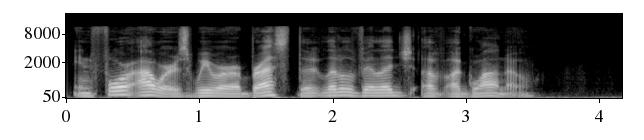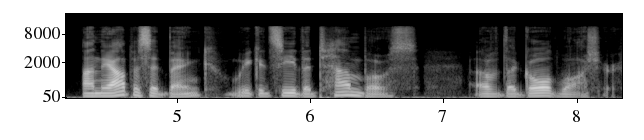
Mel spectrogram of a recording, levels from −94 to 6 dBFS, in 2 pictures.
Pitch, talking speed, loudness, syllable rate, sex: 125 Hz, 175 wpm, -21 LUFS, 5.3 syllables/s, male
